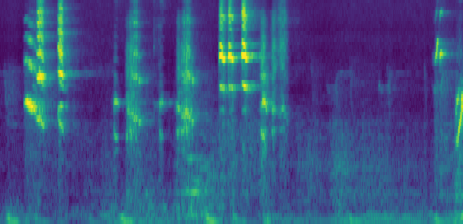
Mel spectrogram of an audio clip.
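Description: Orange-headed thrush giving rapid bursts of high, scratchy, varied notes in quick phrases, then a pause and a single rising whistle.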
